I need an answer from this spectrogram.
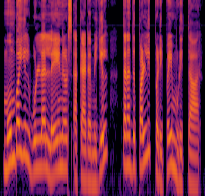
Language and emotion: Tamil, neutral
